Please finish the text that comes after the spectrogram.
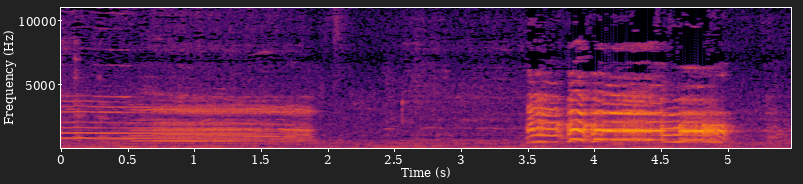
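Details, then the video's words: A Brahma rooster gives two hoarse, harmonic-rich crows, the second louder and ending in a long held note, over a low background hum. "brahma horozu ötüşü brahma rooster"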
